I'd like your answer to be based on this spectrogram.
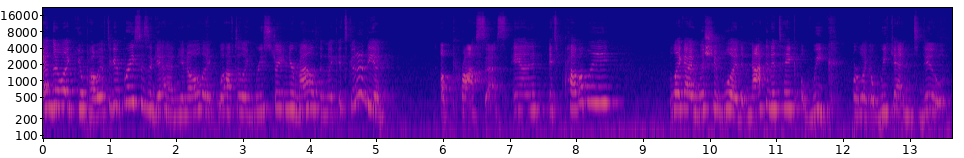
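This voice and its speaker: A woman speaks in a raised, projected, high-pitched voice, with audible room echo and noticeable background noise. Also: ordinary pitch variation, moderate pace. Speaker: vlogger. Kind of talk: personal vlog. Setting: recording to camera. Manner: casual, rambling.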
